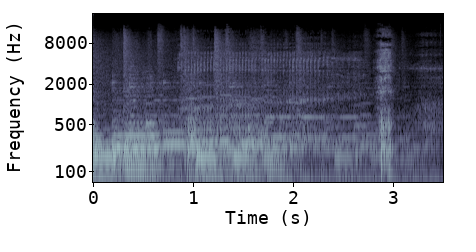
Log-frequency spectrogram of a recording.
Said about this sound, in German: Auf einem schweren Holzbett schnarchte ein Mann.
